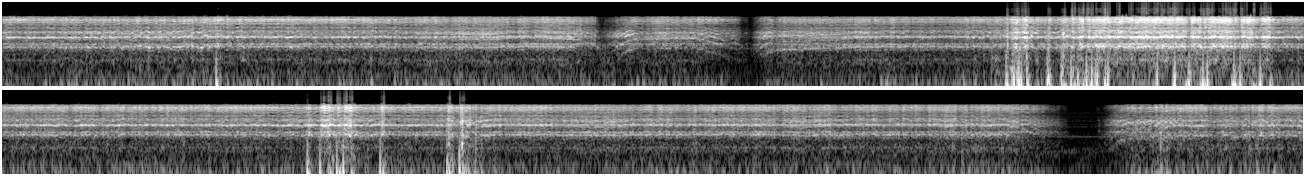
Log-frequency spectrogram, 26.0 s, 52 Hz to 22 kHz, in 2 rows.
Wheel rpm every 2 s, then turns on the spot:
220, 230, 190, 130, 230, 240, 230, 230, 230, 230, 230, 120, 190.
none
